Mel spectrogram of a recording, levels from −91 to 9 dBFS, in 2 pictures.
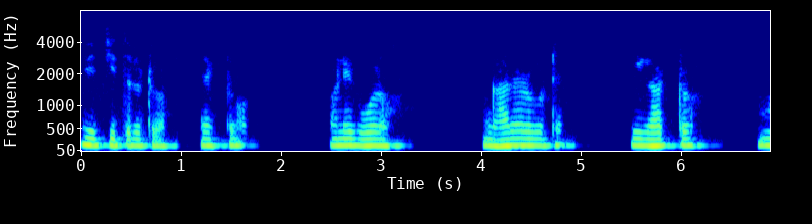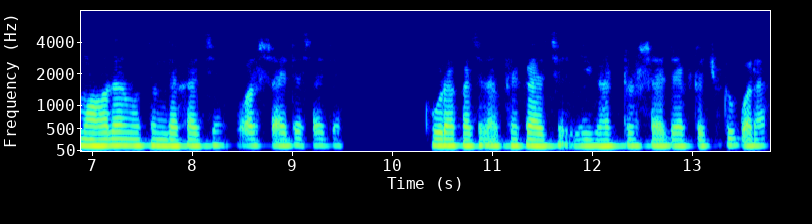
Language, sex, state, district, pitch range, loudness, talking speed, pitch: Bengali, male, West Bengal, Jalpaiguri, 135-145 Hz, -39 LUFS, 120 wpm, 140 Hz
